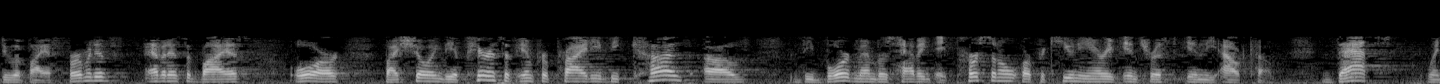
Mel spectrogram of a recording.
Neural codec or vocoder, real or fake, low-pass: none; real; 3.6 kHz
